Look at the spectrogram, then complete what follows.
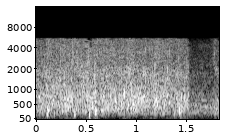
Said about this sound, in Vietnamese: Xin cho anh chàng pháo tay để ủng hộ tinh thần.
